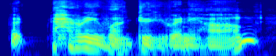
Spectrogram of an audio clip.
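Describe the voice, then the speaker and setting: A man voicing a timid, kindly girl in an audiobook, with a gentle, hesitant and apologetic manner. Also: extremely low pitch, big pitch swings, normal speed, creaky, husky, dry recording, studio quality, exaggerated voice. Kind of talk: audiobook character acting.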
